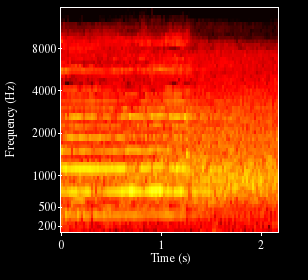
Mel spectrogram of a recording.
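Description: Live concert music over an arena PA: a held note that stops about a second and a half in, leaving the noise of the crowd.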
